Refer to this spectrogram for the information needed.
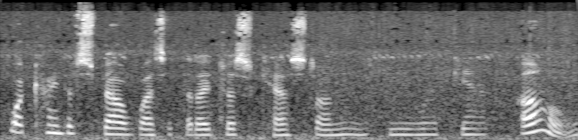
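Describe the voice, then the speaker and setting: Guy doing a playful furry witch in asmr, soft spoken n teasing, really slow, outdoorsy noise behind. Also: a little high, natural voice, low-quality recording. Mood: amused, apologetic. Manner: soft-spoken, teasing, unhurried, coddling with endearments. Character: playful, mischievous furry witch living alone in the woods. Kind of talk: ASMR roleplay.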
